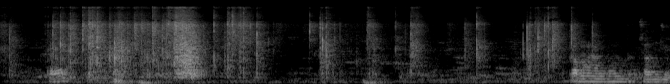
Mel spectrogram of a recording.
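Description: A plastic cup crinkles in a hand.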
